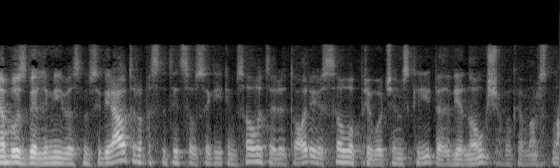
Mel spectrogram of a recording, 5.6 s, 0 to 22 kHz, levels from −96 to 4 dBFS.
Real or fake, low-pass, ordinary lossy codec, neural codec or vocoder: fake; 7.2 kHz; MP3, 48 kbps; codec, 16 kHz, 0.8 kbps, ZipCodec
